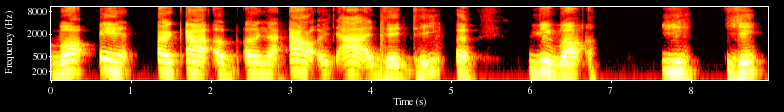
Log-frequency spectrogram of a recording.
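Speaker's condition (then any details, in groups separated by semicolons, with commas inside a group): Cerebral palsy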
